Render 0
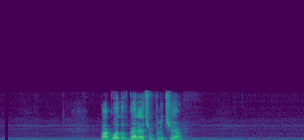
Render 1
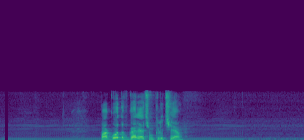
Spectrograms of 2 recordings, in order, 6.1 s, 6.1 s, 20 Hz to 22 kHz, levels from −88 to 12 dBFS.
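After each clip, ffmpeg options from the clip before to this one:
ffmpeg -i in.wav -af "acompressor=threshold=-31dB:ratio=1.5,volume=5.5dB" out.wav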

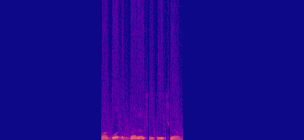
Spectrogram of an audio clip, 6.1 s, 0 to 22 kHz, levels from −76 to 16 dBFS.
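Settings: ffmpeg -i in.wav -filter_complex "[0:a]firequalizer=gain_entry='entry(240,0);entry(350,12);entry(580,-5);entry(860,-16)':delay=0.05:min_phase=1,acrossover=split=3800[link_01][link_02];[link_01]acrusher=bits=5:mix=0:aa=0.000001[link_03];[link_03][link_02]amix=inputs=2:normalize=0,volume=-7.5dB" out.wav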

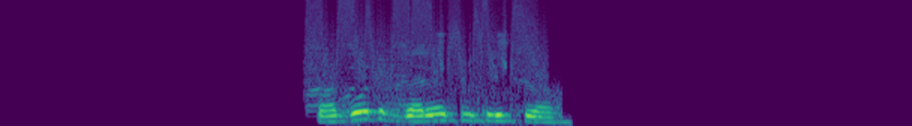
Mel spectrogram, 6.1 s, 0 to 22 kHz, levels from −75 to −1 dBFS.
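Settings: ffmpeg -i in.wav -filter_complex "[0:a]acrossover=split=180|1100[link_01][link_02][link_03];[link_02]adelay=90[link_04];[link_01]adelay=150[link_05];[link_05][link_04][link_03]amix=inputs=3:normalize=0,volume=4.5dB" out.wav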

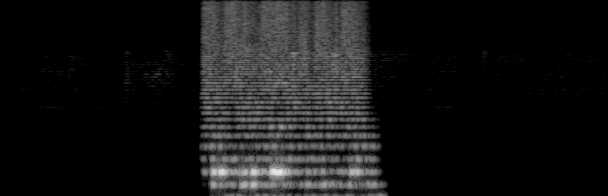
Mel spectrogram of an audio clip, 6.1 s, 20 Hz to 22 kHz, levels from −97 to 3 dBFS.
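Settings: ffmpeg -i in.wav -filter_complex "[0:a]asplit=2[link_01][link_02];[link_02]adelay=39,volume=-12dB[link_03];[link_01][link_03]amix=inputs=2:normalize=0,afftfilt=real='re*3.46*eq(mod(b,12),0)':imag='im*3.46*eq(mod(b,12),0)':win_size=2048:overlap=0.75,volume=6dB" out.wav

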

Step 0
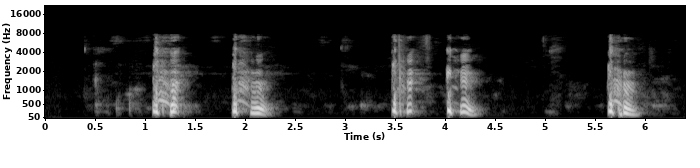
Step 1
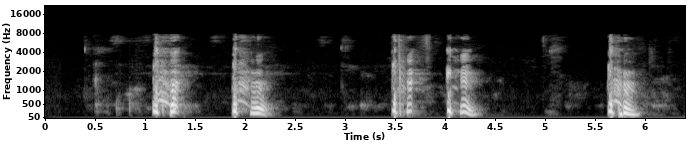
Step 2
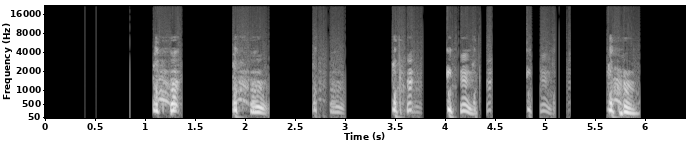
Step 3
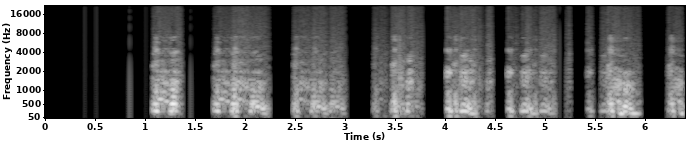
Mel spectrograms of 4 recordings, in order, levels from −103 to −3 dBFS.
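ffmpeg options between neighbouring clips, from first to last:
ffmpeg -i in.wav -af "asubboost=boost=10:cutoff=83,volume=8dB" out.wav
ffmpeg -i in.wav -af "aecho=1:1:796|1592|2388|3184:0.282|0.0986|0.0345|0.0121,afreqshift=37,aeval=exprs='val(0)*gte(abs(val(0)),0.0237)':channel_layout=same" out.wav
ffmpeg -i in.wav -af "aecho=1:1:610:0.562,afftfilt=real='re*2*eq(mod(b,4),0)':imag='im*2*eq(mod(b,4),0)':win_size=2048:overlap=0.75" out.wav

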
